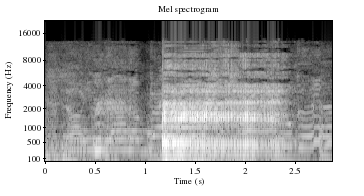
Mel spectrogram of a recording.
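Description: A single long, loud voiced belch lasting over a second, with music and talk in the background.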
